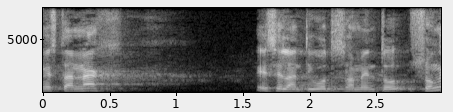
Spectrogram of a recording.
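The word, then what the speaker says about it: Tanakh: lo abrevian con las siglas que en su pronunciación es Tanaj, es el Antiguo Testamento.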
